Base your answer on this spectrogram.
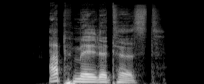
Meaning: inflection of abmelden: 1. second-person singular dependent preterite 2. second-person singular dependent subjunctive II
- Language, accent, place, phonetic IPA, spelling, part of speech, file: German, Germany, Berlin, [ˈapˌmɛldətəst], abmeldetest, verb, De-abmeldetest.ogg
